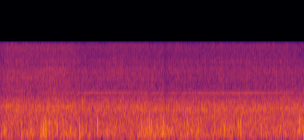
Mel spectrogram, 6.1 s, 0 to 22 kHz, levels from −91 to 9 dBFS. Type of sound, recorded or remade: recorded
